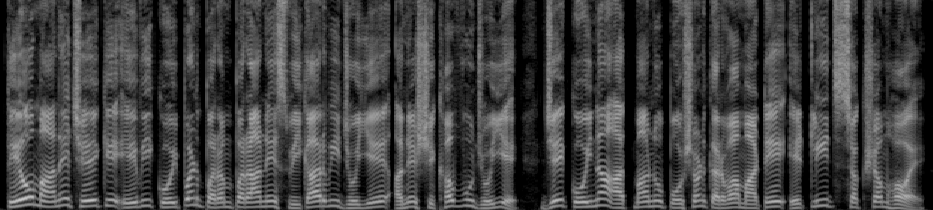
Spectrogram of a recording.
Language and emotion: Gujarati, neutral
